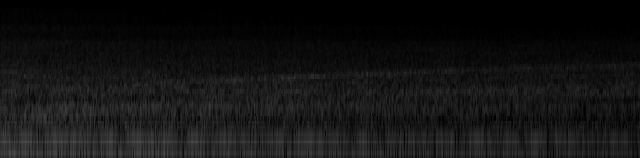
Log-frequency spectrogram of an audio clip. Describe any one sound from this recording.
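A second train approaches with a rising motor whine.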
